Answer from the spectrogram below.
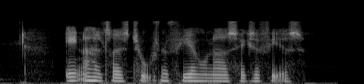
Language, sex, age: Danish, female, 27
